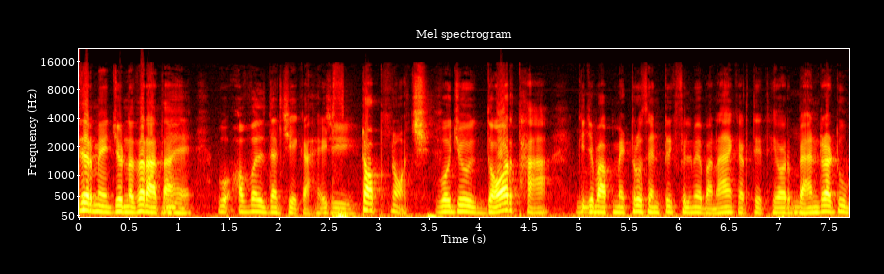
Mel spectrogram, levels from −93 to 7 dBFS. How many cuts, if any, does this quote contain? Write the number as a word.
one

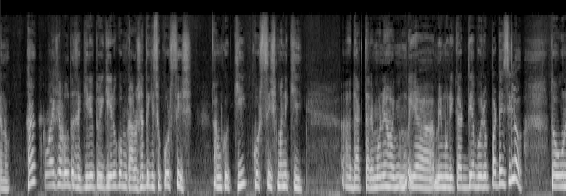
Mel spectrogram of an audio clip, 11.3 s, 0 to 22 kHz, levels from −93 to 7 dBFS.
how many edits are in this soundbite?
two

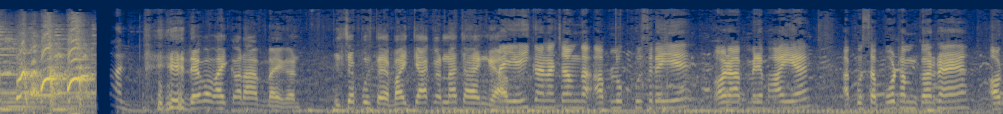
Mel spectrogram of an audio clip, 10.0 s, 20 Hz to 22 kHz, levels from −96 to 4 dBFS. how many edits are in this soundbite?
one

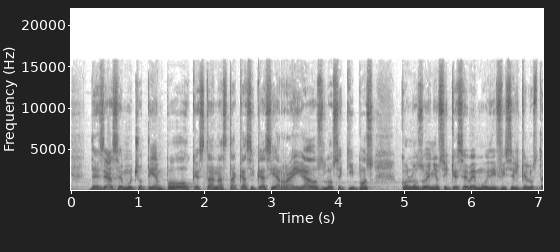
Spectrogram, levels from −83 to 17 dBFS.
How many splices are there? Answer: zero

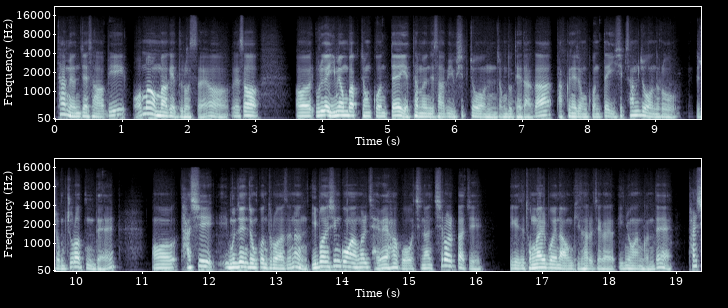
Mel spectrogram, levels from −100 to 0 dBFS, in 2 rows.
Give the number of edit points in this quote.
zero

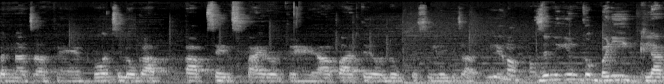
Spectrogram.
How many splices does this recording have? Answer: one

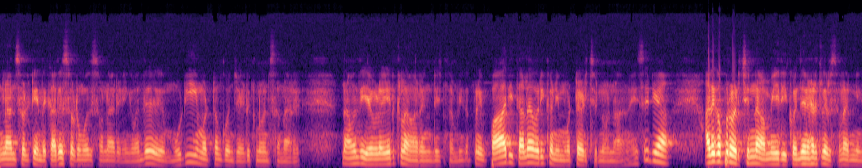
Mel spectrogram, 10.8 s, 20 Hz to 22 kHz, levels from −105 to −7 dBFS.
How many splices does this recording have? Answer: zero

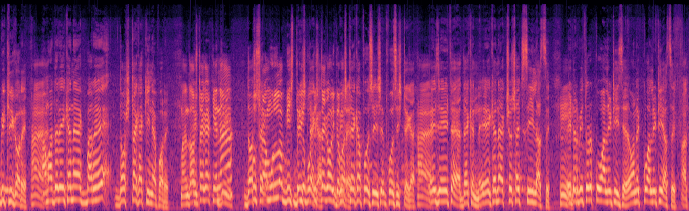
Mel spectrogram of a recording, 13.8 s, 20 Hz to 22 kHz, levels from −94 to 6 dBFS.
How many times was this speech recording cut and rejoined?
zero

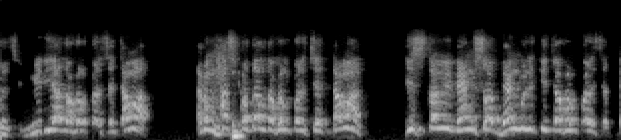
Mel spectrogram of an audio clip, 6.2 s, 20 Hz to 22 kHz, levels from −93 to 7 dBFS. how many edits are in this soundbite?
zero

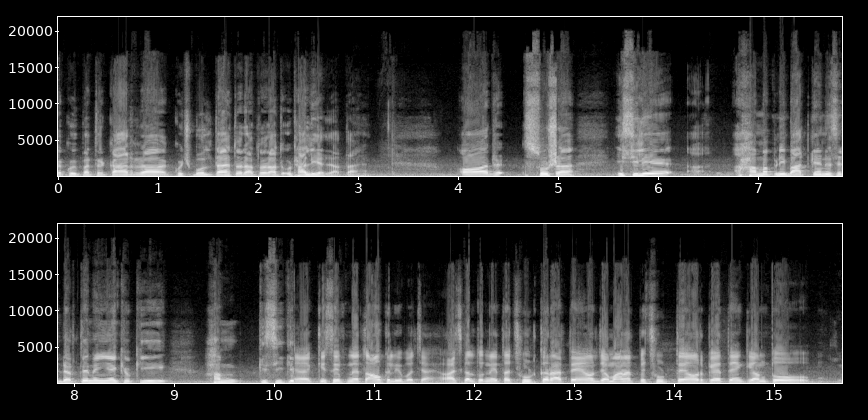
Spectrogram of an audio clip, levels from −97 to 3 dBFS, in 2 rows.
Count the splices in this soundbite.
two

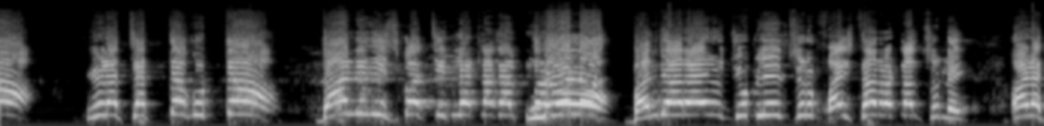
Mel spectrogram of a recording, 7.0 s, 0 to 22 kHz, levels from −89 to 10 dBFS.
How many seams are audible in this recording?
one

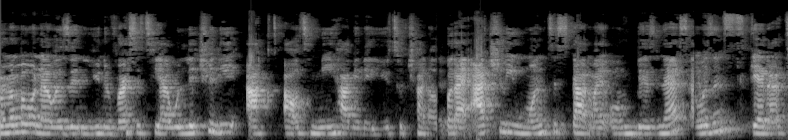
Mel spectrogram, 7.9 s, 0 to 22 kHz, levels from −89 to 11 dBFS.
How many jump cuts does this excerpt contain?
two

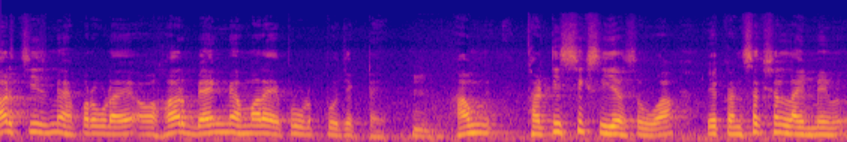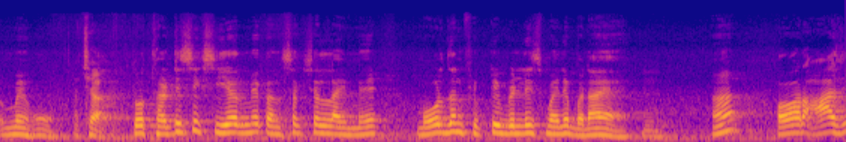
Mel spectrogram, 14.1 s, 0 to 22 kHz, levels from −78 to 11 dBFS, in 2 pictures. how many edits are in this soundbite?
zero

